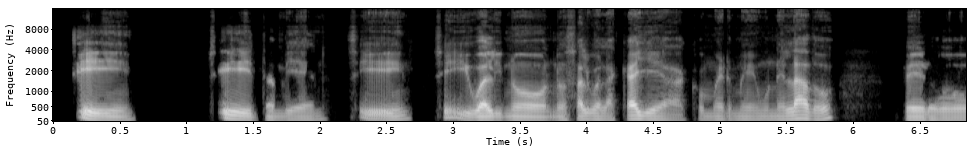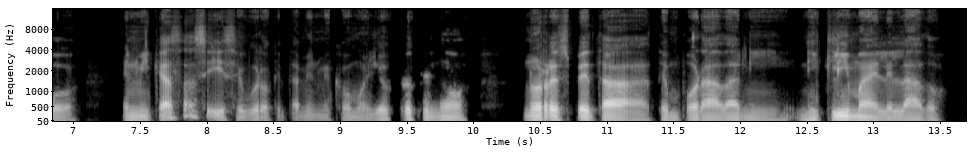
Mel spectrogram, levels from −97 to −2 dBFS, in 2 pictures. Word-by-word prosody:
Sí, 95 -1 +4 0.5
sí, 105 -5 +3
también, 95 +2 -8
sí, 100 +4 -3 0.2
sí, - - -7
igual. 95 -2 +4
Y - - -7
no, 95 -2 +1
no 90 -1 -7
salgo 100 0 -1
a - - -2
la 90 -1 -7
calle 105 -3 +3
a 85 -3 -9
comerme 95 0 -10
un 95 0 -9
helado, 110 0 +2 0.5
pero 90 -2 -1 0.3
en 100 0 -4
mi 95 -3 -3
casa - - 0
sí, - - -4
seguro 90 +2 -8
que - - -22
también 85 -2 -14
me 80 - -16
como 90 0 -11
yo 105 +3 -4
creo 105 - -3
que 95 - -6
no, 95 -1 -2 0.4
no 100 0 +5
respeta 95 -3 +4
temporada 95 0 -2
ni, 90 -1 -11
ni 105 -2 -5
clima 95 -3 +5
el 90 +1 -3
helado. 90 0 -4
95 Hz, 170 wpm, -26 LUFS, 90-100 Hz, 0.5 s, no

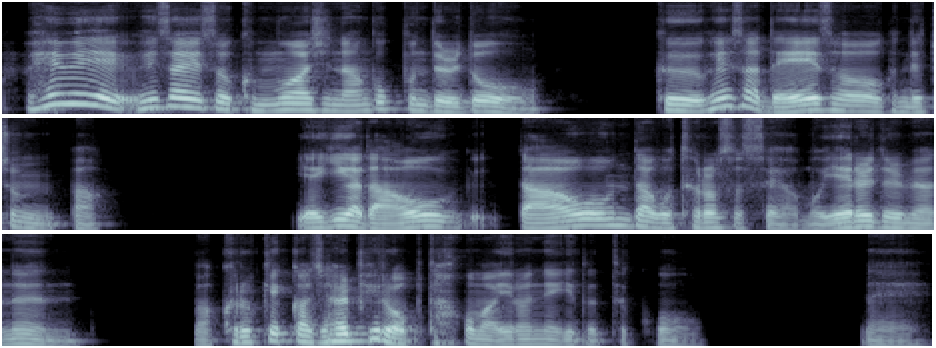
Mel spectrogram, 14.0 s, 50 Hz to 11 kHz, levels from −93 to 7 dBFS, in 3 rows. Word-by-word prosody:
해외 260 +5 +3
회사에서 190 -4 +1
근무하시는 135 -1 -1
한국 155 +6 -6
분들도 105 - -1 0.5
그 130 -3 +3
회사 210 0 0
내에서 125 -6 +3
근데 105 +1 -7
좀 105 -3 -9
막 - - -11 0.9
얘기가 115 +6 +3
나오 120 +5 +2 0.3
나온다고 130 +2 +2
들었었어요. 105 -6 -5
뭐 90 +1 -7
예를 130 +3 +4
들면은 100 -7 -5 0.5
막 - - -12
그렇게까지 140 0 -1
할 160 +2 +6
필요 210 +6 +4
없다고 - - -6
막 95 -3 -3
이런 100 +2 -5
얘기도 95 -1 -9
듣고. 80 -3 -16 0.8
네. 80 -2 -16
120 Hz, 290 characters per minute, -20 LUFS, 100-145 Hz, 0.9 s, 할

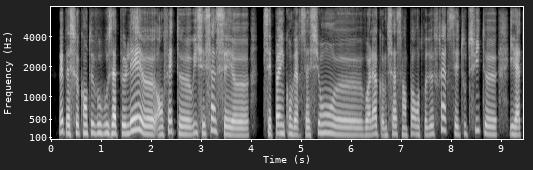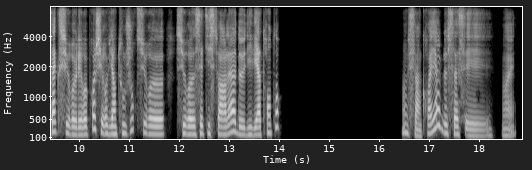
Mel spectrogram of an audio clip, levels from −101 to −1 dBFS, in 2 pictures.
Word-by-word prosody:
Ouais 225 +2 +3
parce 185 -3 +6
que - - +2
quand 190 +1 0
vous 195 0 -2
vous 190 0 0
appelez, 195 +8 +5
heu, 175 -2 +2
en 165 +2 -1
fait, 220 +3 -2
heu, 170 -2 0
oui, 190 +5 -3
c'est 190 -1 +3
ça, 255 +5 +4
c'est, 170 -7 +5
heu, 150 0 -1 0.3
c'est 170 - 0
pas 195 0 +3
une 190 - 0
conversation 180 +4 -1
heu, 160 -2 -2
voilà 160 +4 -1
comme 155 -2 -8
ça, 175 +1 0
sympa 155 +1 -4
entre 170 -2 -6
2 175 +3 -5
frères. 260 +6 -2
C'est 180 -3 -2
tout 185 +4 -10
de 165 - -9
suite, 255 -5 -1
heu, 165 -2 -1 0.3
il 170 -1 0
attaque 215 +8 +3
sur, 190 -5 +2
heu, 165 - 0
les 160 0 0
reproches. 170 - +2
Il 210 - -2
revient 175 -1 -1
toujours 195 +9 -7
sur, 200 -4 -2
heu 170 -1 0 0.2
sur, 185 -3 -1
heu, 170 0 +1
cette 180 +2 0
histoire-là 180 +5 +2
de 165 -5 -2
d'il 155 0 -8
y 160 - +4
a 160 - +5
30 195 - -6
ans. 330 - -4 2.5
Hein, 205 - -8
c'est 150 - -1
incroyable, 190 - -3
ça, 175 -1 +1
c'est. 135 -2 -6 0.2
Ouais. 145 +5 -10
175 Hz, 190 wpm, -23 LUFS, 160-195 Hz, 2.5 s, parce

